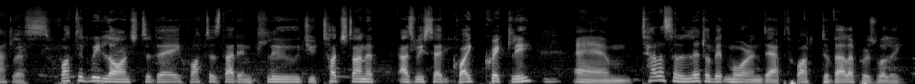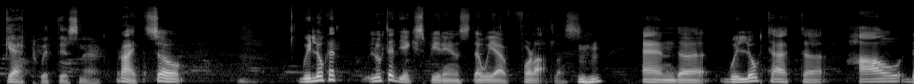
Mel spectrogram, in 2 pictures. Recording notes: In this special episode recorded live from the MongoDB .local London Conference.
